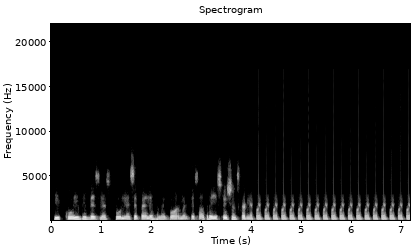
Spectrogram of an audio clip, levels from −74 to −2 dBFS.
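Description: From 4.15 s to the end, the speech locks into a broken-record loop: one 0.17 s fragment repeats 18 times, likely from a stalled player or stream. It sounds like a rapid stutter, and the spectrogram shows identical blocks tiling at 0.17 s intervals.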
